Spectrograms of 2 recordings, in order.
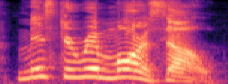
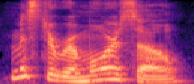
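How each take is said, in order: First: Very high, loud desperate mouse cry; shouting. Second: High-pitched timid mouse appeal; small mouse. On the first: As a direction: shout for the rat's attention, panicked. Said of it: "he shouted". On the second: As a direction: address the rat as a little mouse. Frightened mouse addresses the rat. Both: A narrator's reading.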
